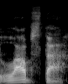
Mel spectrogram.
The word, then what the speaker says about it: Lobsta: that b-s-t-a you know you pronounce it lobster like the way deborah had even keel would say yeah the bostons so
